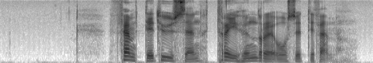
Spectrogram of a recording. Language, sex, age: Norwegian, male, 49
